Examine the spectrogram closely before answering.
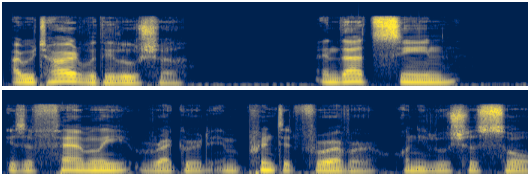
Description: Speech in English. There is no code.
